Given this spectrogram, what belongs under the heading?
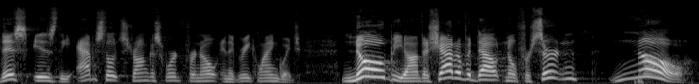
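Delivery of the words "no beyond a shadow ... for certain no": fervent, worked-up, very loud, drawn-out "no". Addressing the audience, getting worked up. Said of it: "I'm getting worked up about this".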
